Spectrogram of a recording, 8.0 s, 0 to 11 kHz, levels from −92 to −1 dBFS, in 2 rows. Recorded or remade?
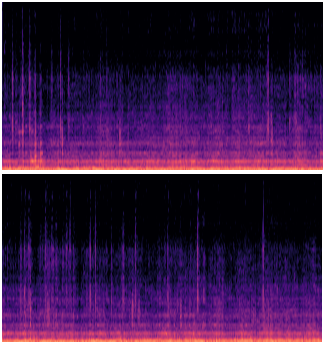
remade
